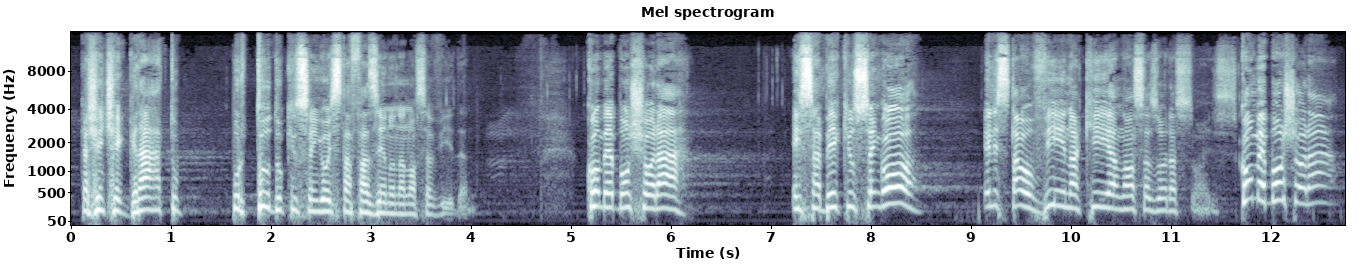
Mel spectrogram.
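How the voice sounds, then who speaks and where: A male pastor preaching a sermon, moving between hushed low asides and loud rising exclamations. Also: no echo, long reverb tail.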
